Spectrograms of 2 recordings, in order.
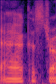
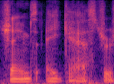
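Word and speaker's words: Acaster: James a Caster is his name it's not at Castro I thought it was actually but apparently it's pronounced James a Caster so we'll we'll go with that moving forward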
